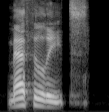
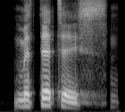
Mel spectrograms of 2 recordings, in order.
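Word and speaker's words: mathetes: So I looked up the word disciple, and going back into Greek, and is methetes or something, mathletes. I don't know. Something like that. I just said mathletes, I think. I don't think that's the right word, though. Methetes.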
